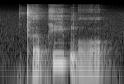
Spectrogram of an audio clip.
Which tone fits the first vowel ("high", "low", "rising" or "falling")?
rising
